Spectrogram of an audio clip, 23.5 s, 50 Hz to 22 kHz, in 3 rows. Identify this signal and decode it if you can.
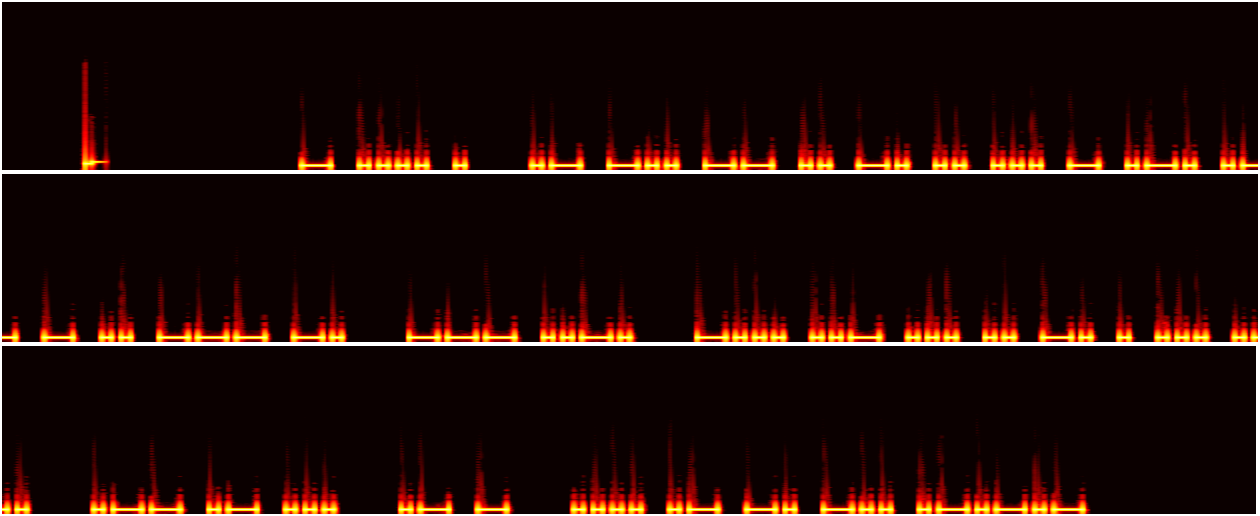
Morse code, heard as a keyed tone, about 20 wpm, 700 Hz. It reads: THE ADMINISTRATION OF BUSINESS WAS AT HAND.
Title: Sentences from Top 1300 Words 20wpm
